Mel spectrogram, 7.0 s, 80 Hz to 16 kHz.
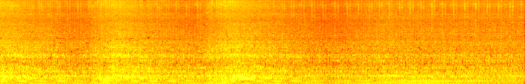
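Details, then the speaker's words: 2004 Toyota Camry 2AZ-FE 2.4L, 98,000 km, after replacing worn, loose balancer shaft that caused cold-start krok-krok noise: steady, even idle with a soft regular tick, no knock or rattle; normal idle. "sudah hilang. Oke, sempurna. Jadi penyebabnya memang karena balancer yang longgar, teman-teman."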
